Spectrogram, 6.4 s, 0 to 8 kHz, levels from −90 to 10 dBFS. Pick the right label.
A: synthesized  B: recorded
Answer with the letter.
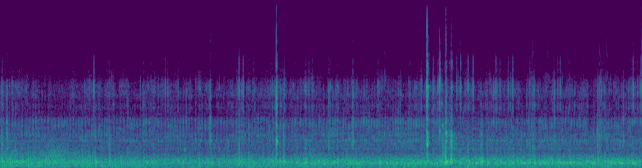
B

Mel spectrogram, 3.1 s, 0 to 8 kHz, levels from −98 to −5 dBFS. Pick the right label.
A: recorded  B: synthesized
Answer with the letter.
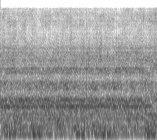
B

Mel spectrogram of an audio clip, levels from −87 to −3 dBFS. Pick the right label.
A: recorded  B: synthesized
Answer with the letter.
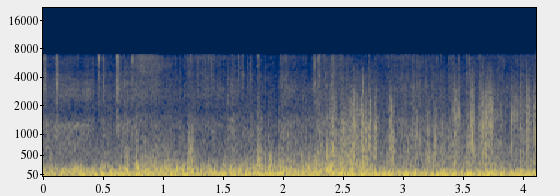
B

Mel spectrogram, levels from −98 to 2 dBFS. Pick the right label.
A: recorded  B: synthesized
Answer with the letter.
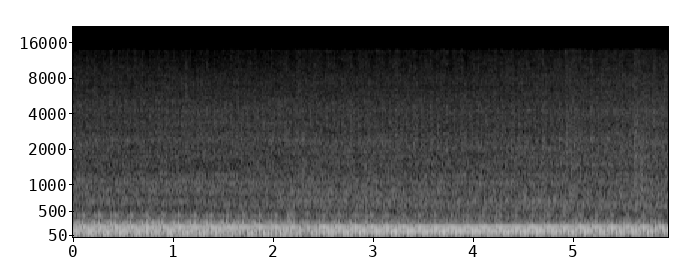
A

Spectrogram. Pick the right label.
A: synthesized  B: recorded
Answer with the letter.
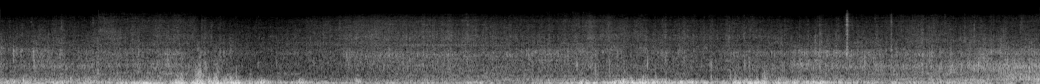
B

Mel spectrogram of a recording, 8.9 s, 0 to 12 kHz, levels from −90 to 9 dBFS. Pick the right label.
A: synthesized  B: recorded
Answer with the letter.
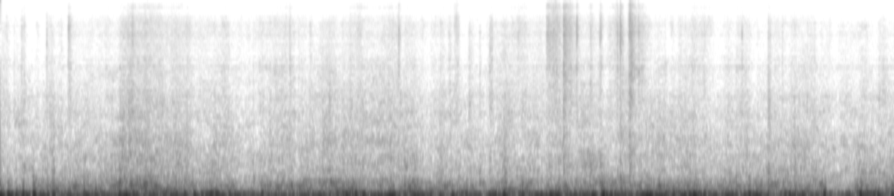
A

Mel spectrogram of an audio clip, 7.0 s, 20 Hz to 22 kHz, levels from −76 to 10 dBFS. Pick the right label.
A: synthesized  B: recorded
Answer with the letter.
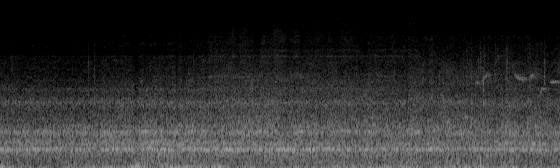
A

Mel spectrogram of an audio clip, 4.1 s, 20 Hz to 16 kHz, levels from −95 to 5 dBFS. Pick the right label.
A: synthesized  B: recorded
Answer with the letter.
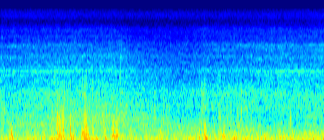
A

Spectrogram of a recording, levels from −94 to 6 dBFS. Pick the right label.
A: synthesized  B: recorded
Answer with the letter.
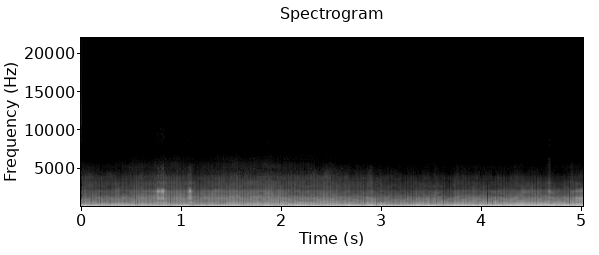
A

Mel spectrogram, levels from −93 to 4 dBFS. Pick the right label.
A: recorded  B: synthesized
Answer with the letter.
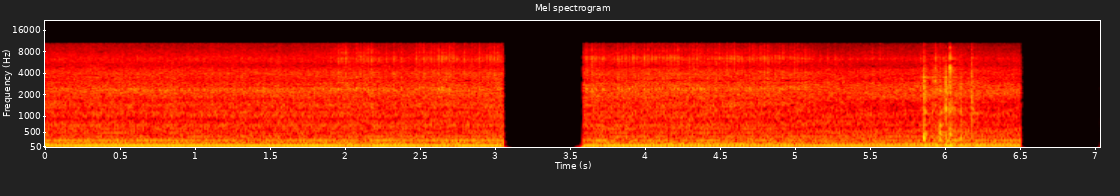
A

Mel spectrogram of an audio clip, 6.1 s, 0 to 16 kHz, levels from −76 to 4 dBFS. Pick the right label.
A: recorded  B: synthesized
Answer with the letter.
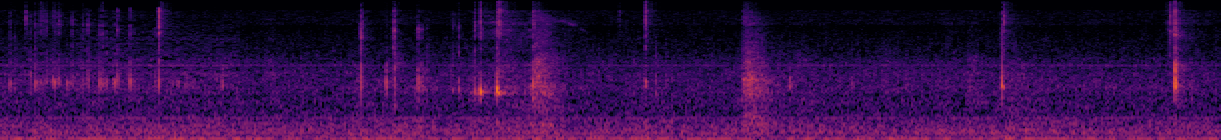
B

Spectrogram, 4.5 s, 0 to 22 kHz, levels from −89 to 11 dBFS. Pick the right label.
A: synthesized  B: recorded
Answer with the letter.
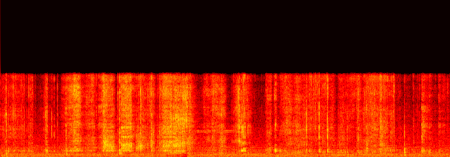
B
